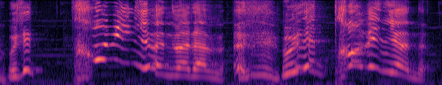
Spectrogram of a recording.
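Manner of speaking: high, squealing mock adoration; exaggerated gushing. Seller to odd-faced customer, hammed-up gushing. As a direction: gush as if overcome by cuteness.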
